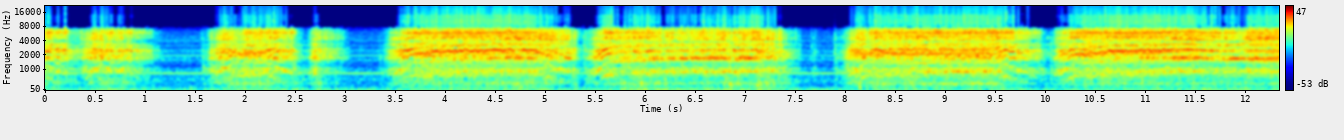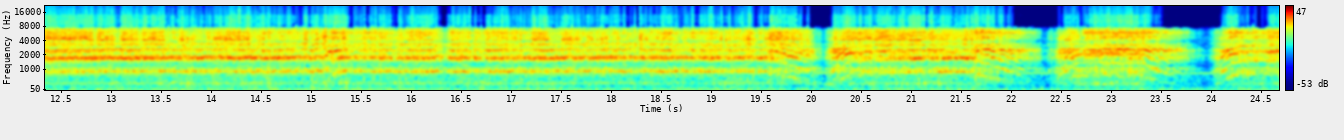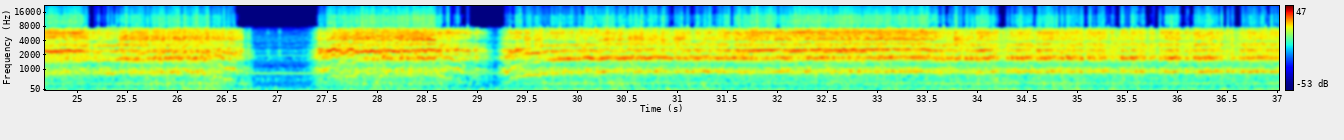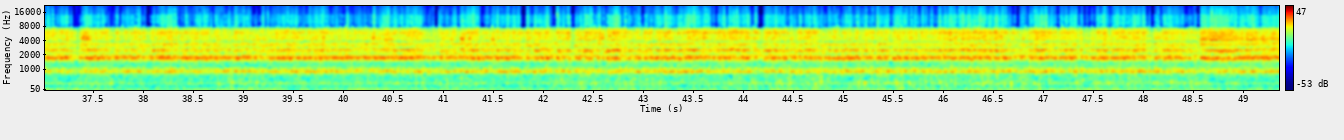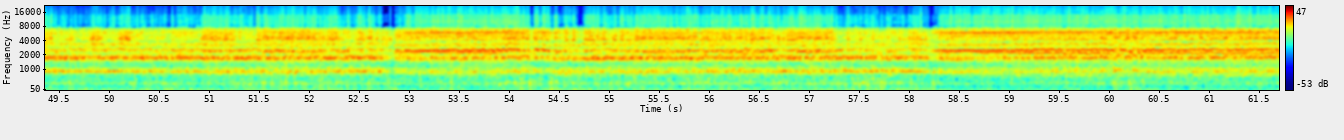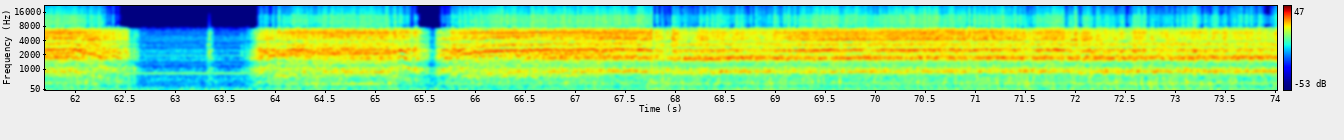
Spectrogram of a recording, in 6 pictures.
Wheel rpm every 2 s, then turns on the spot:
60, 60, 140, 160, 140, 160, 220, 230, 230, 210, 160, 90, 150, 110, 120, 220, 220, 230, 230, 230, 230, 230, 230, 230, 230, 230, 220, 220, 220, 220, 210, 60, 130, 180, 220, 230, 230.
26-28 62-64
